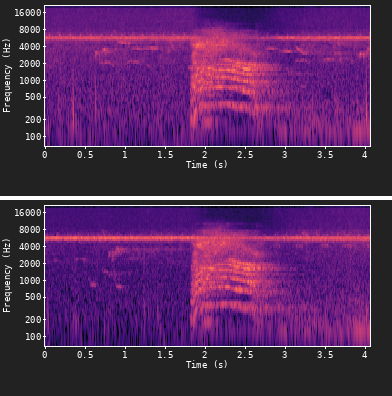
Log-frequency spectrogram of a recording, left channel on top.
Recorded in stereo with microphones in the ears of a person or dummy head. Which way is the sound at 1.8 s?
15° left (ahead or behind).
